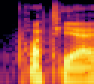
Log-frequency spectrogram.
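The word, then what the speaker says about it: Poitier: That's That's not fair on the Irish person who can't pronounce what is it? A French person's name? Poier. Poier.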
